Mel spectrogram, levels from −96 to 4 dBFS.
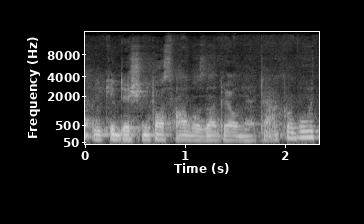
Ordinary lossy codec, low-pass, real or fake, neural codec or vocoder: Opus, 64 kbps; 14.4 kHz; fake; codec, 44.1 kHz, 3.4 kbps, Pupu-Codec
